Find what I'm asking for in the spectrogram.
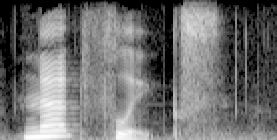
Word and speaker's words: Netflix: 这里的 e 我们要发 e 的音，那这里的 t 其实我们不会把它念出来，就是我们的舌头会顶到上面，我们就停住，念作 net net。那后面的 i 呢，则是发 e Netflix Netflix。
